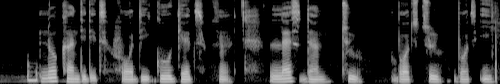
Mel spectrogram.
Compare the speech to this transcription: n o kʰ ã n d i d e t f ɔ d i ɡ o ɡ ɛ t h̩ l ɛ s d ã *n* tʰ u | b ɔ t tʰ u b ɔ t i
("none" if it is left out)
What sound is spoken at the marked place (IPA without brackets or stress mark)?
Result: n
